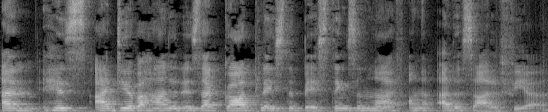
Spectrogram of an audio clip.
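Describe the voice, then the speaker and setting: A woman talks at a moderate pace with hardly any pauses, her intonation monotone and flat. Audible room echo and noticeable background noise are present. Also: medium pitch for a woman. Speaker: podcast host. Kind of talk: casual chat.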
